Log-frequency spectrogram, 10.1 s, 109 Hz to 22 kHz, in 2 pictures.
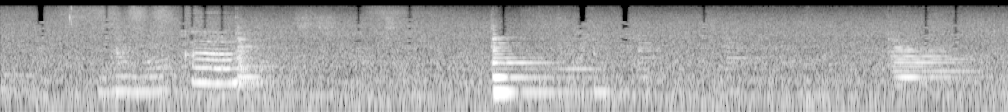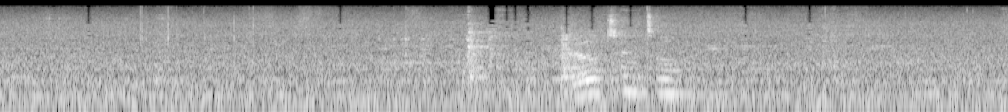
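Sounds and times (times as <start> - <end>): violin strings plucked: 2.4 - 3.8, 4.4 - 5.2.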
